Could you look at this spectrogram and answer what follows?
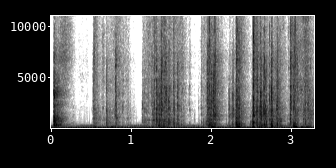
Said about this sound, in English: I've actually I got you something. Oh, really? Yeah, this box here. Can you see it over there? Oh, this one with the ribbon? Yeah, go ahead and open it.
